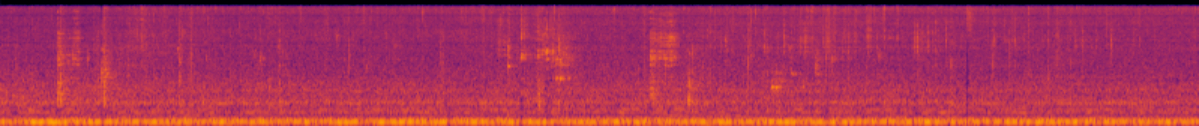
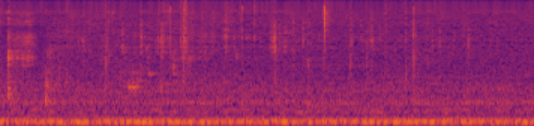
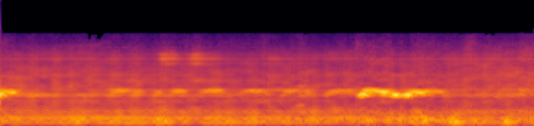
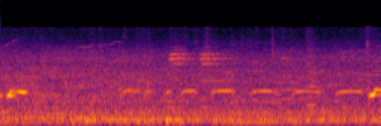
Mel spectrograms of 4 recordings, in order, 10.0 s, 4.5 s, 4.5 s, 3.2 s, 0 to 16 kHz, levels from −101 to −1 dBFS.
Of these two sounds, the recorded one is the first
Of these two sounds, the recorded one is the second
